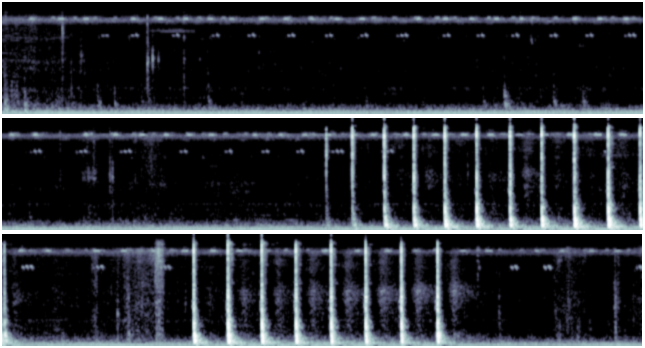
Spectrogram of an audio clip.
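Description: Claw hammer tapping clips into a wooden deck board to tack down drip tubing: two quick runs of strikes, about a dozen and then, after a short pause, about nine more, some four a second, starting about ten seconds in.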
